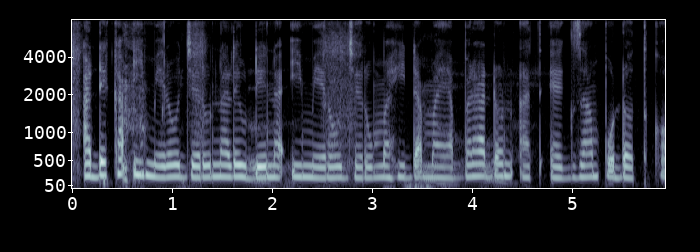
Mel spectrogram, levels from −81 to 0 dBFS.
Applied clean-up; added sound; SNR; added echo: none; Respiratory sounds; 18 dB; none.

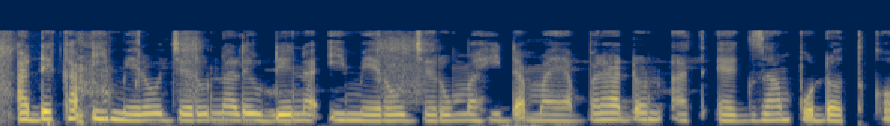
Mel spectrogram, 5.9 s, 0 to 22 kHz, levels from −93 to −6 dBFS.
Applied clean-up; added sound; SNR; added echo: classical method Wiener filter.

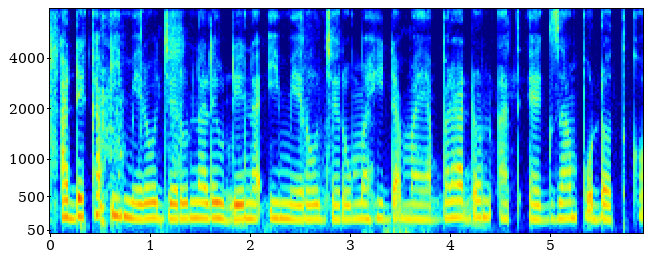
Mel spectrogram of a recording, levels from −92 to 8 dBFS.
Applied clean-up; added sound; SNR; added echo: neural mask model Resemble Enhance denoiser.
